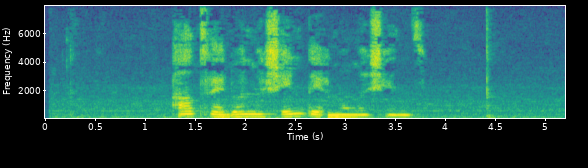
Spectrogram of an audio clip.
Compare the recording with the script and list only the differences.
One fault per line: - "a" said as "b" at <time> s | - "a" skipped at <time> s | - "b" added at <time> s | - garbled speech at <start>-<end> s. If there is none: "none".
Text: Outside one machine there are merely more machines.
- "are merely" skipped at 2.8 s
